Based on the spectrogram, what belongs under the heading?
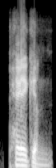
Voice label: "pagan", American

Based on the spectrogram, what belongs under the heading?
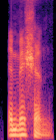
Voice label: "emission", American

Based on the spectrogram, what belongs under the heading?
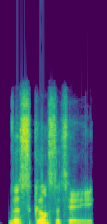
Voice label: "viscosity", British

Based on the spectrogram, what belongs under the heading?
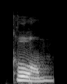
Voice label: "corm", Indian

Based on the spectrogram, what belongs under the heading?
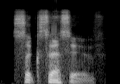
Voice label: "successive", British

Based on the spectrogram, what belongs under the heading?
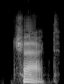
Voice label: "checked", American

